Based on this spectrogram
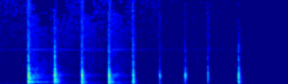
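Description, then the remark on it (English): Nine sharp knocks on a wooden door, struck in a quick steady rhythm that gradually softens toward the end, with no voices. “Suppose we hear that on that door.”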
